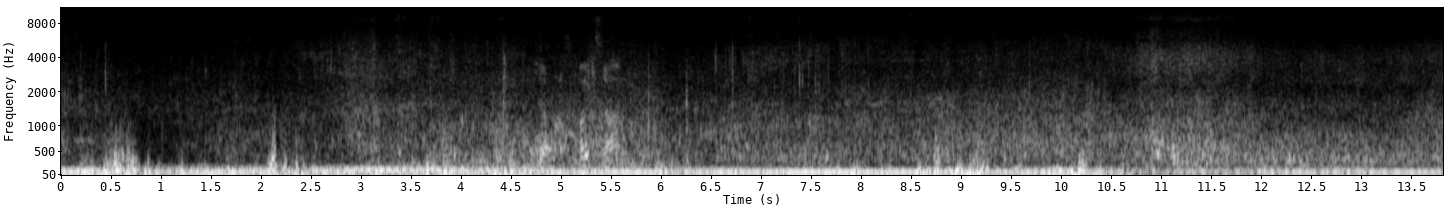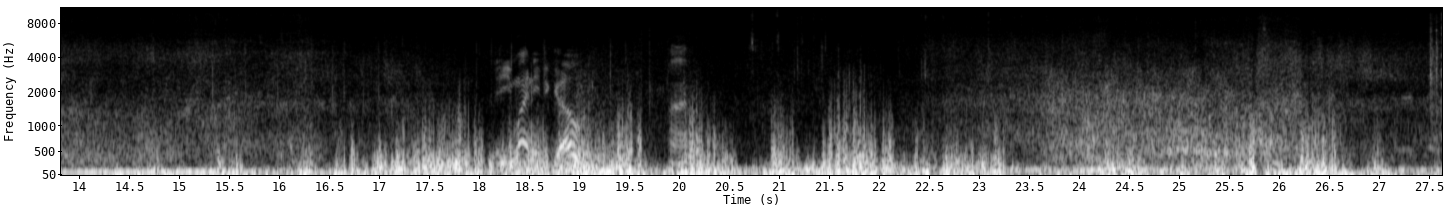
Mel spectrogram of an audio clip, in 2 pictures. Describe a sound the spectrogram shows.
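Wind blows roughly across a microphone outdoors.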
